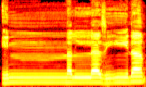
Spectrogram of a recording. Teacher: نون مشدد ہے، لہٰذا یہاں پہ کیا کریں گے؟ یہاں پہ غنہ کریں گے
